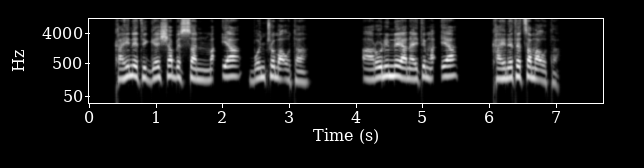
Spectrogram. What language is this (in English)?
Gofa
